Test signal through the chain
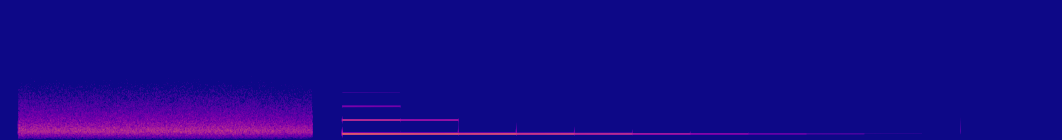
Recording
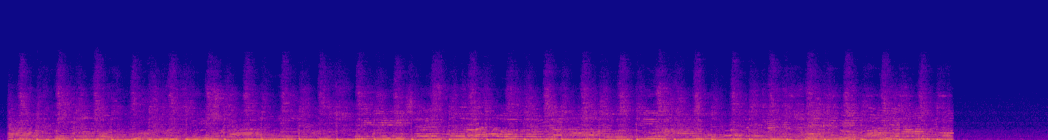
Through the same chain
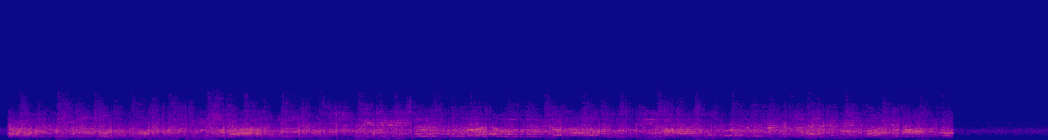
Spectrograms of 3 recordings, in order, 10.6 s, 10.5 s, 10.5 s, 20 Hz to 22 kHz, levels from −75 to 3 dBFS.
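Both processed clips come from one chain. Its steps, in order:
gain into a clipping stage and back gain 26 dB
four-pole ladder band-pass 1,800 Hz, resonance 40%
speech leveller within 4 dB 2 s
level +7 dB

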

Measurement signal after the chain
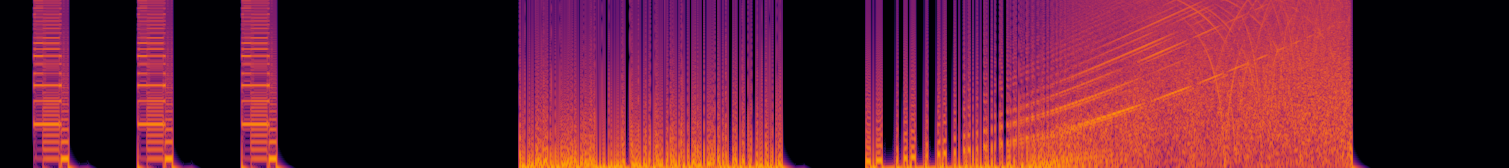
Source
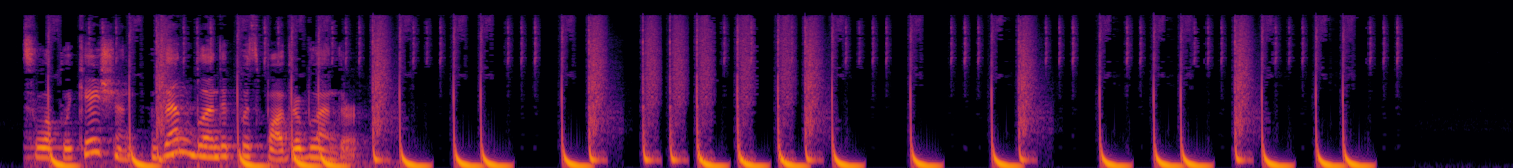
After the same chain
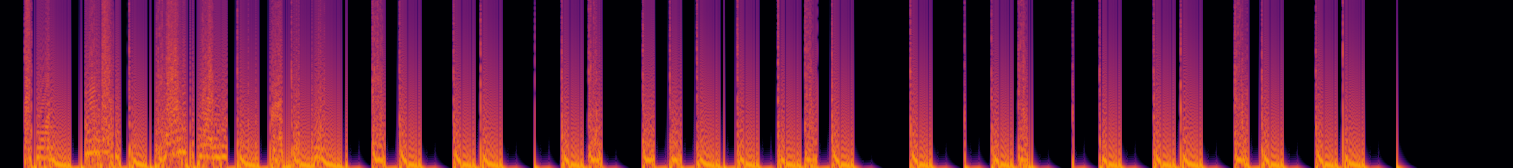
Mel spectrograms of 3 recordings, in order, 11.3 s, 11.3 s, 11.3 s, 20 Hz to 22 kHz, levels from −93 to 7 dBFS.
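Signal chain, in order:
phase distortion by the signal itself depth 0.98 ms
high-shelf EQ 4,200 Hz +9.5 dB
hum removal 115.7 Hz, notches 5
in parallel at +2 dB: downward compressor 16 to 1, threshold −28 dBFS
on the sum: soft clipping −6.5 dBFS
on a send: ambience of single reflections 14 ms −8.5 dB, 68 ms −7.5 dB
on the sum: comparator with hysteresis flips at −16 dBFS
background raised ahead of every attack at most 94 dB per second
level +4 dB

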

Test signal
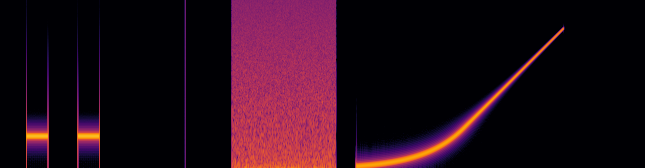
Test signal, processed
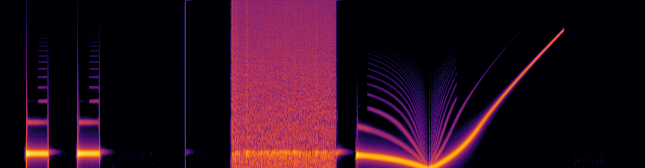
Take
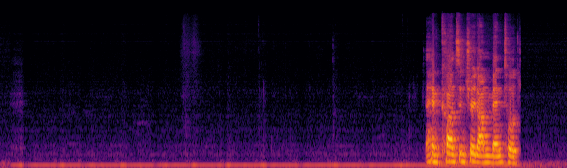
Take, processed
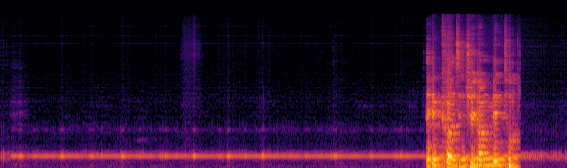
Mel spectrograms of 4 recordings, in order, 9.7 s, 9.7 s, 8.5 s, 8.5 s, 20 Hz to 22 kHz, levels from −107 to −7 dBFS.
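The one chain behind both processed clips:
frequency shifter −410 Hz
harmonic and percussive parts rebalanced percussive −11 dB
transient designer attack +10 dB, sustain +6 dB
level +4 dB

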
